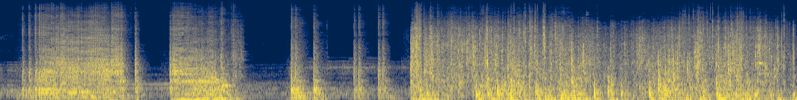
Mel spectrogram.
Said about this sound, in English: the hoodoo that you did did do some hoodoo to this place. It's creaking, groaning, and beginning to collapse.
